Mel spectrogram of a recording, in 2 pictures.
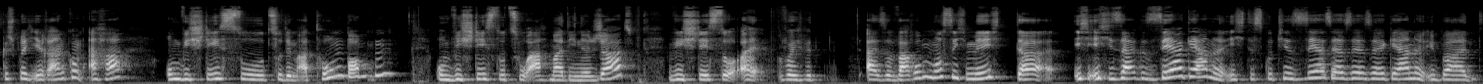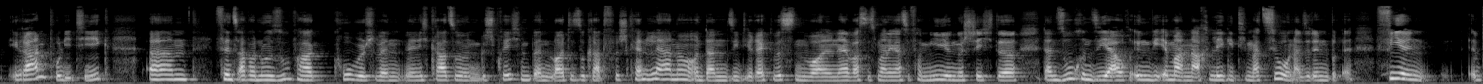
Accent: Paderborn, North Rhine-Westphalia, Germany; ich komme aus Paderborn, also meine Eltern kommen aus dem Iran, ich bin Deutsch-Iranerin

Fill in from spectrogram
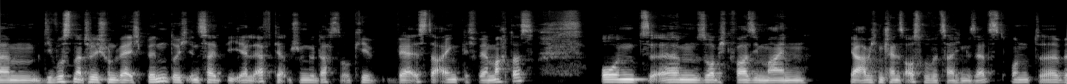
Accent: Kiel, Schleswig-Holstein, Germany; now in Hamburg, Germany; Ich komme ursprünglich aus Kiel, bin letztes Jahr nach Hamburg gezogen

